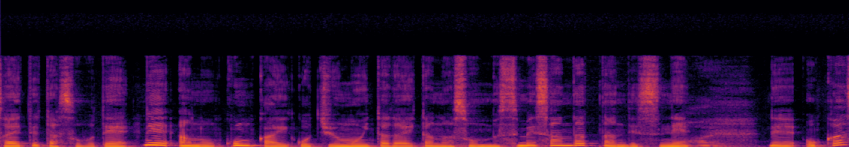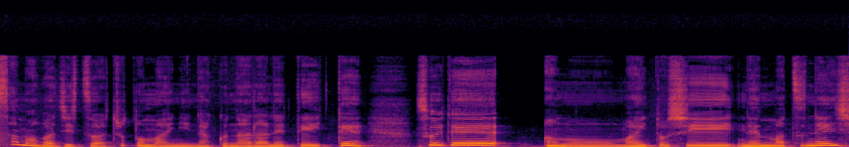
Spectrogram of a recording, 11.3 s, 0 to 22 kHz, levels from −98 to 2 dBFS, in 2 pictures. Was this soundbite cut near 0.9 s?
yes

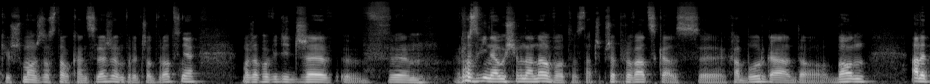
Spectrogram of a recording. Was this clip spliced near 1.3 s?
no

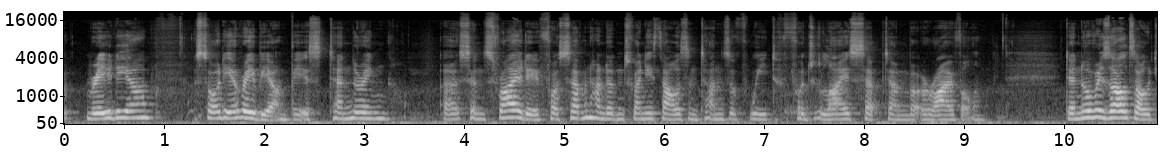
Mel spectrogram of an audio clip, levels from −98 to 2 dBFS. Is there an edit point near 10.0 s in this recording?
no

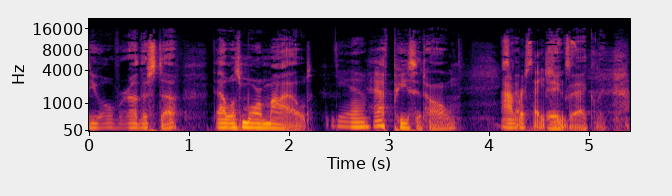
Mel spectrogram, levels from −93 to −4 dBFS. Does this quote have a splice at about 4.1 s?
yes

